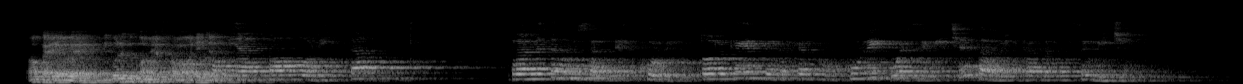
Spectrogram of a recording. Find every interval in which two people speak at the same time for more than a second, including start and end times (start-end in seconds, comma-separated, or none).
none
